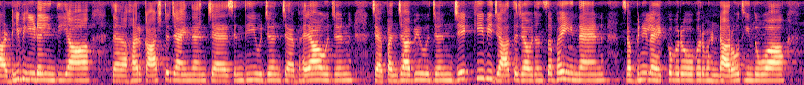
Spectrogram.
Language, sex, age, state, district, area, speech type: Sindhi, female, 30-45, Madhya Pradesh, Katni, rural, spontaneous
